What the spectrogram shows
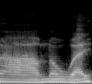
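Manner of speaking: acted-out speech through laughter. Telling a story about a man raging, retelling laughing while talking. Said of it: "So I'm laughing, going".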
